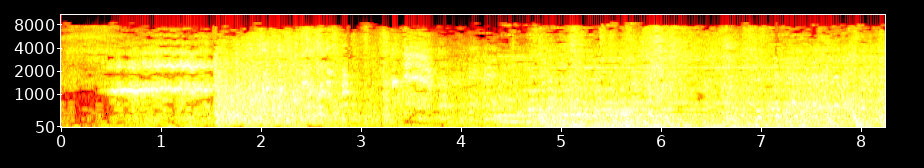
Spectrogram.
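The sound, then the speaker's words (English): A short tire squeal gives way to the loud crash of a chicken truck overturning on the Long Island Expressway, followed by several seconds of sustained, chaotic crashing noise, loud throughout. “Two lanes of the Long Island Expressway have been temporarily closed due to an overturned chicken truck.”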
